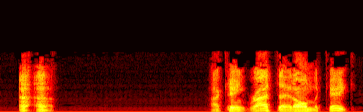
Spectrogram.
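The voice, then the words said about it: Put-on southern twang. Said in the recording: “there I go with the accent, with the southern twang again”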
